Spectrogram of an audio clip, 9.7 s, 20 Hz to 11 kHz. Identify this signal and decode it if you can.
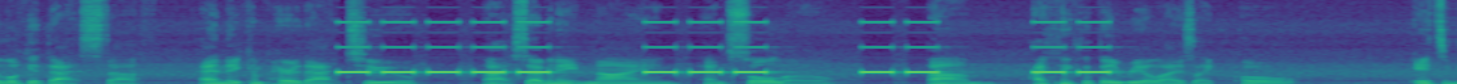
Beep code, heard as beeps from a small speaker, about 1600 Hz, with speech in English. 5-3-2-2.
